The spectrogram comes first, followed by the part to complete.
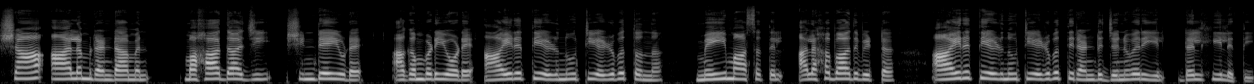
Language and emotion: Malayalam, neutral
